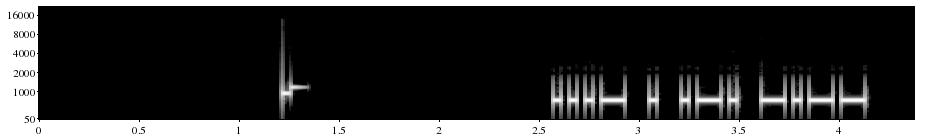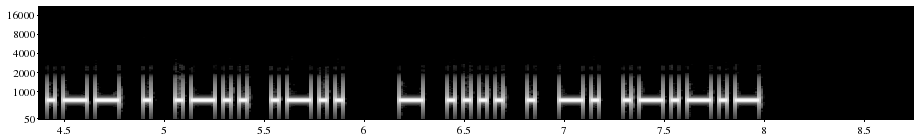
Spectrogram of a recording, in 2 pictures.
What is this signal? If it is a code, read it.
Morse code, heard as a keyed tone, about 30 wpm, 700 Hz. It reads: VERY WELL THEN.
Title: Sentences from Top 200 Words 30wpm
